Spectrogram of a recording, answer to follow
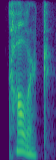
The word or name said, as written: colic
